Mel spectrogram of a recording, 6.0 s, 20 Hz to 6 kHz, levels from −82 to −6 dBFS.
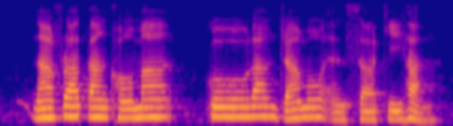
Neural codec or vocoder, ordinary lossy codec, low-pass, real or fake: codec, 24 kHz, 6 kbps, HILCodec; none; 5.4 kHz; fake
